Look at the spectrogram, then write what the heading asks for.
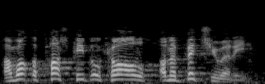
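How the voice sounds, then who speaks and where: Blustering Northern English bloke, high-pitched, mangles fancy words, old radio comedy in a reverberant hall. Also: male voice, sing-song, moderate pace, husky, heavily acted. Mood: jovial, boastful. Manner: blustering, malapropism-prone. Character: jovial, pompous working-class Northern man, mangles big words. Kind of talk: 1960s radio comedy acting. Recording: muffled, echoing, noisy old radio broadcast.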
